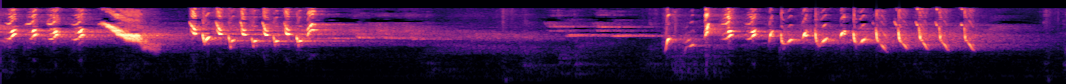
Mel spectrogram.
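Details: European goldfinch in song: lively rapid twittering with a sharp downward slur, sustained thin high whistles, and then a renewed burst of quick, bright, chattering notes.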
